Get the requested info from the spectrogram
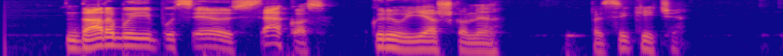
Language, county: Lithuanian, Utena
